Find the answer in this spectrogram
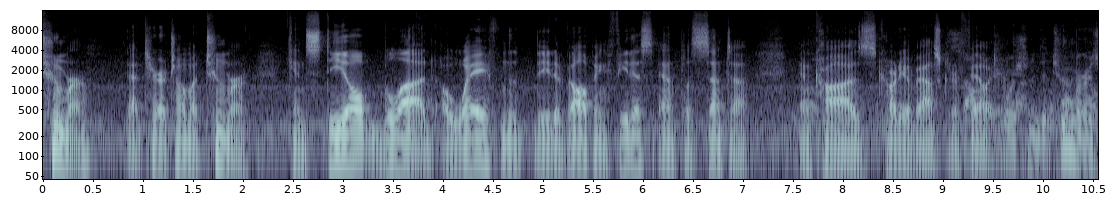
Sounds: Speech

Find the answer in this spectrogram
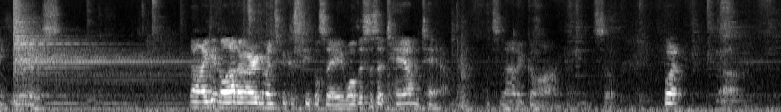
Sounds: Speech

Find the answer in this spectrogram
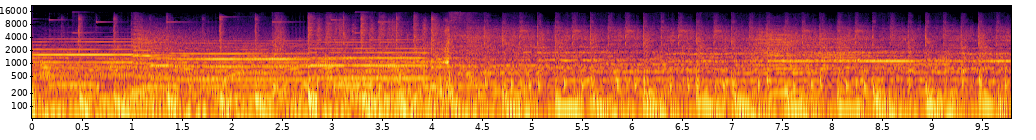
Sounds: Music, Scary music

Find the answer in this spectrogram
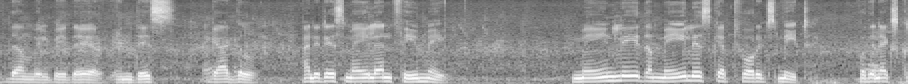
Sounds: Duck, Animal, Quack, Speech

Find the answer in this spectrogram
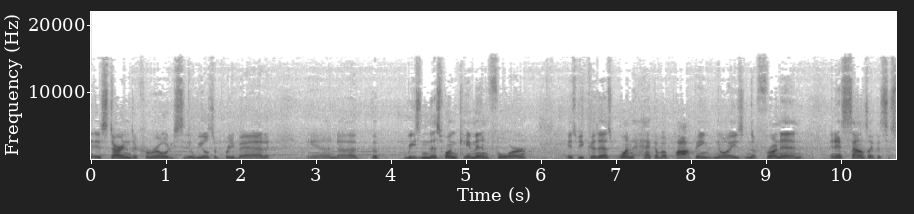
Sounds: Speech

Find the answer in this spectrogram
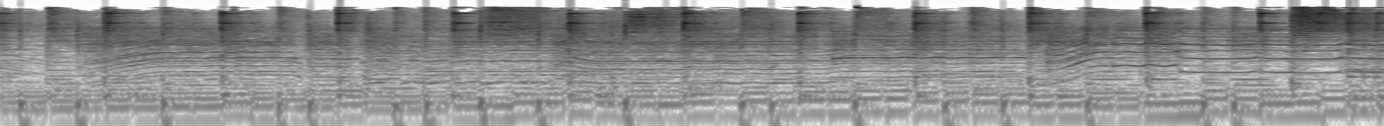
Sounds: Music

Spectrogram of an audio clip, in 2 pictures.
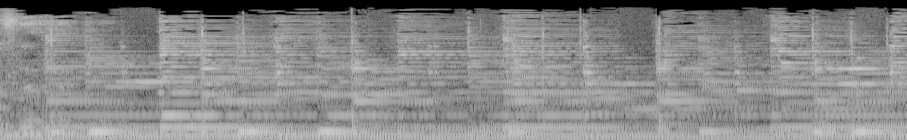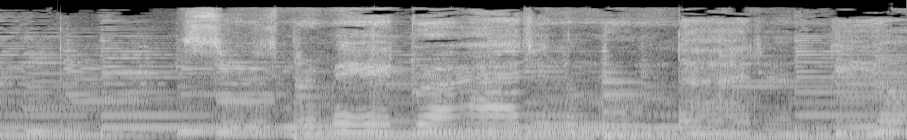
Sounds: Music

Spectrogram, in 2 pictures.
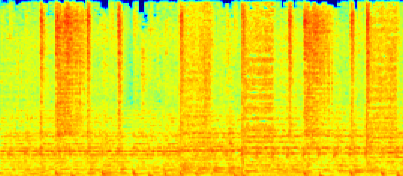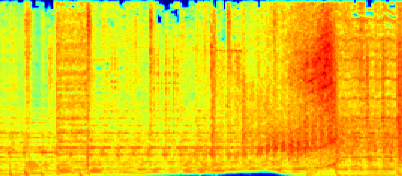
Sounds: Music

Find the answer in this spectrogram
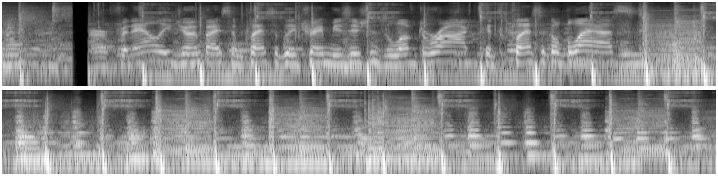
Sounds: Music, Speech

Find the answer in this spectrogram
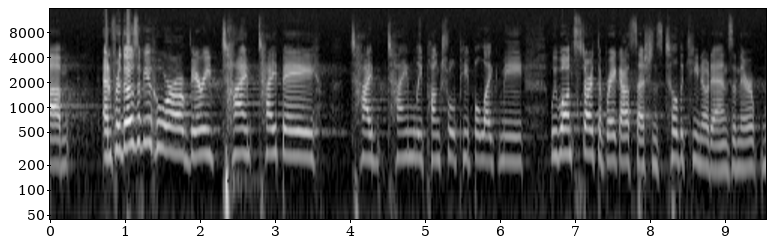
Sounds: Speech

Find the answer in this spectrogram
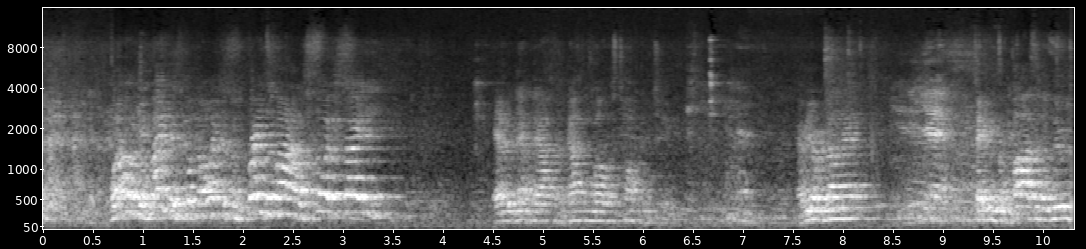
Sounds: Male speech, Speech, Conversation

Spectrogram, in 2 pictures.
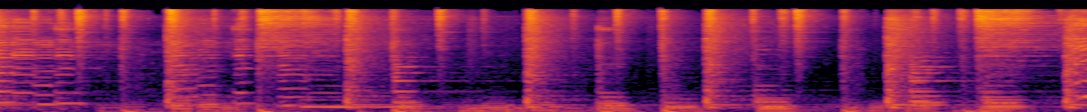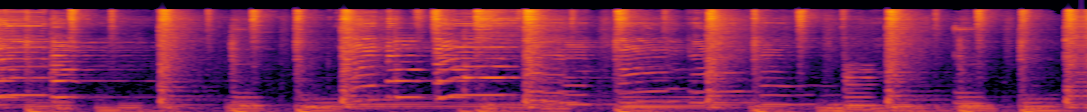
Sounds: Jazz, Music

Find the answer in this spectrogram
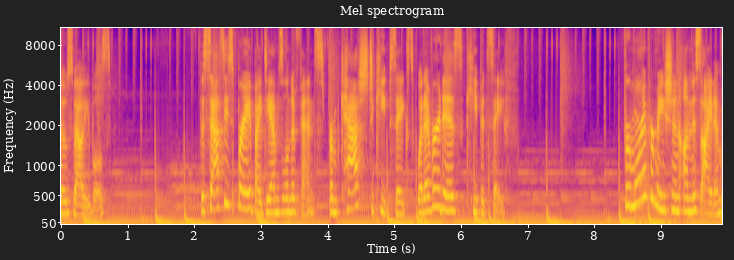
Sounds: Speech, Music

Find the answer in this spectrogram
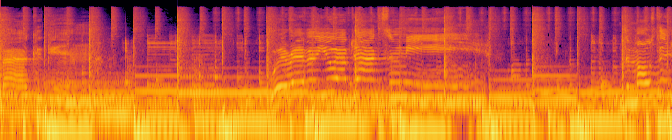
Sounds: Music

